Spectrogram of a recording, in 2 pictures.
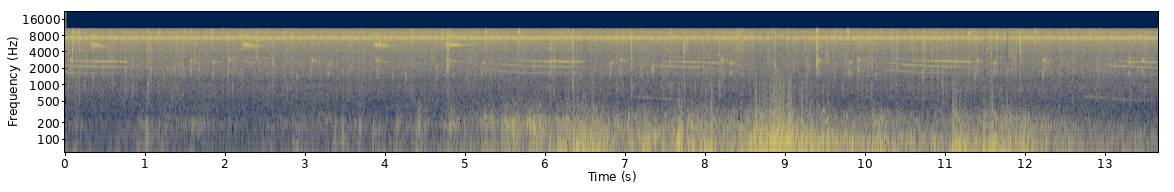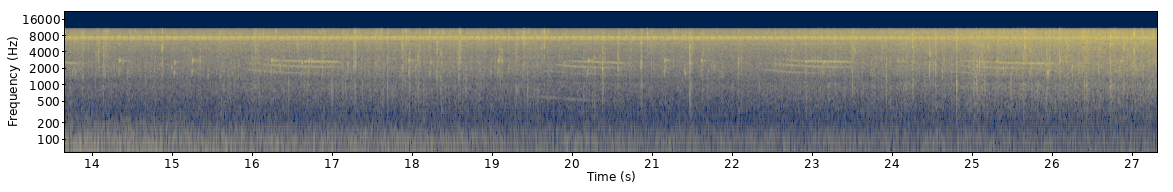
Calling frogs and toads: pointedbelly frog (Leptodactylus podicipinus), lesser tree frog (Dendropsophus minutus), menwig frog (Physalaemus albonotatus)
7:00pm

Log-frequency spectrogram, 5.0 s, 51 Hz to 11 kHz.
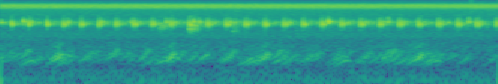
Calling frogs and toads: Leptodactylus latrans, Cochran's lime tree frog (Sphaenorhynchus surdus), Bischoff's tree frog (Boana bischoffi)
4:00am

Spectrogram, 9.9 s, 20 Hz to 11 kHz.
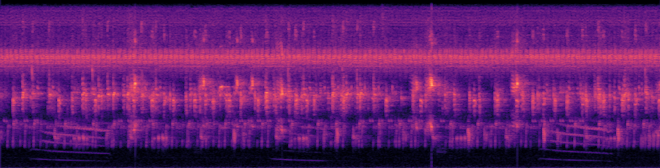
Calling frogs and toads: dwarf tree frog (Dendropsophus nanus), pointedbelly frog (Leptodactylus podicipinus), menwig frog (Physalaemus albonotatus), lesser tree frog (Dendropsophus minutus), Scinax fuscovarius, Pithecopus azureus
9:00pm

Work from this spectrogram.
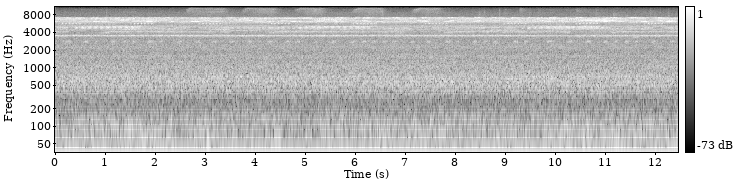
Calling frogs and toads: none
9:45pm

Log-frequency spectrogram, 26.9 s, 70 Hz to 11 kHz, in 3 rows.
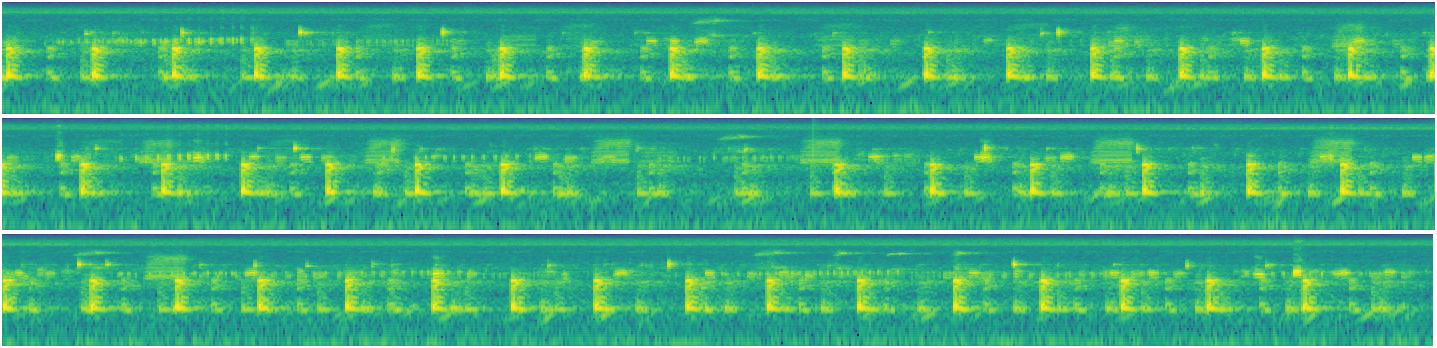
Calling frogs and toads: blacksmith tree frog (Boana faber), Cochran's lime tree frog (Sphaenorhynchus surdus), lesser tree frog (Dendropsophus minutus), Scinax perereca
10:15pm

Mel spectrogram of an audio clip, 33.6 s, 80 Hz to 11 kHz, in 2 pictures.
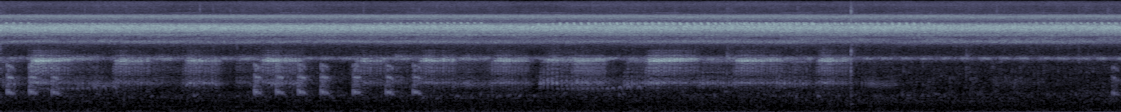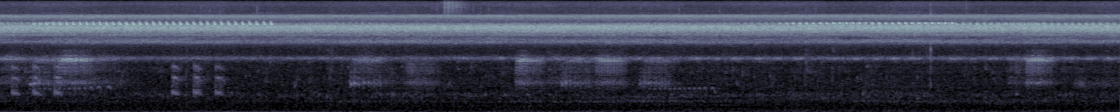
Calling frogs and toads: Usina tree frog (Boana lundii), Boana albopunctata
9:15pm

